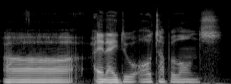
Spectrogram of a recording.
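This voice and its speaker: A man's voice: fairly low pitch, completely flat delivery, unhurried, clear, resonant tone, dry recording, studio quality. A man from Colombia with a Colombian Spanish accent, a radio guest talking loosely about loans with many "you know"s. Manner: easygoing, repeats "you know". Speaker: guest, loan officer. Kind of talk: casual radio interview.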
